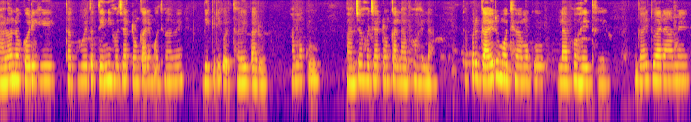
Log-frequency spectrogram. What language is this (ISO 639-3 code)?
ori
